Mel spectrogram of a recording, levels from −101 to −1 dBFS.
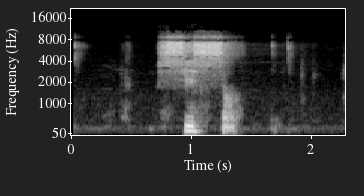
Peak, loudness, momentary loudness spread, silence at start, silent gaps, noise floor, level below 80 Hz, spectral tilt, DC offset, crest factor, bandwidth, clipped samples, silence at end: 0 dBFS; -12 LUFS; 16 LU; 0.75 s; none; -58 dBFS; -60 dBFS; -2 dB/octave; under 0.1%; 18 dB; 11 kHz; under 0.1%; 0.9 s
